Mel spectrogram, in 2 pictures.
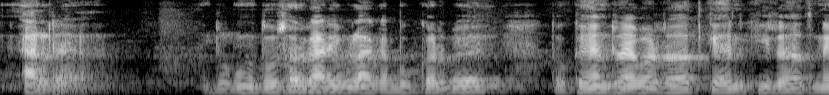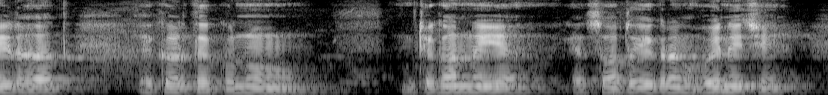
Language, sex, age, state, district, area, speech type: Maithili, male, 60+, Bihar, Saharsa, urban, spontaneous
